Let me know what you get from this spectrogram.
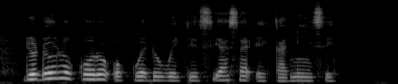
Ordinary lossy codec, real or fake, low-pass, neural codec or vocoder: none; fake; none; codec, 44.1 kHz, 7.8 kbps, Pupu-Codec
